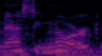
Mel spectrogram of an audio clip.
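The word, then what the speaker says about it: Gnasty Gnorc: The main villain of the game, Nasty Nork, spelled with a G, has stolen all the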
